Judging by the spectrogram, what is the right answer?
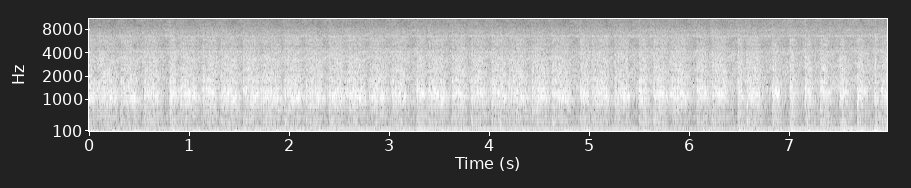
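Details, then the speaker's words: Nissan S13 with freshly rebuilt SR20 engine (Infiniti G20 crank, new gaskets and seals) idling after first start: steady even idle, regular exhaust pulse, faint hiss, no knocks or misses; sounds healthy, oil pressure unmonitored. "down hey running you just let go you're good good job hey it runs thank you it freaking runs dude looks good I don't have any way to monitor oil pressure but I mean it sounds good"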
